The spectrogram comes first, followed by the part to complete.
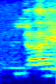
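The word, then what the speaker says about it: guile: यहां पर क्या करेंगे यू का उच्चारण नहीं करेंगे तो इसको पढ़ेंगे गायल क्या पढ़ेंगे गायल गायल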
